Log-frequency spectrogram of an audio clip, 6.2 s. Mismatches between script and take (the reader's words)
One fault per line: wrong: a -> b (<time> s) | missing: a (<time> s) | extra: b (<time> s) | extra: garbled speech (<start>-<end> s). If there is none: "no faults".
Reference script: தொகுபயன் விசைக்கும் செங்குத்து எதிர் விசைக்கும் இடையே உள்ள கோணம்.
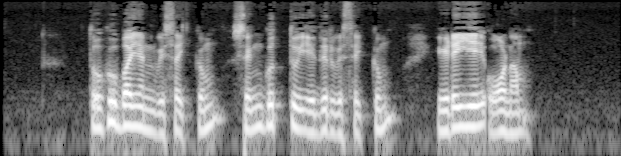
missing: உள்ள (4.8 s)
